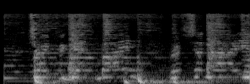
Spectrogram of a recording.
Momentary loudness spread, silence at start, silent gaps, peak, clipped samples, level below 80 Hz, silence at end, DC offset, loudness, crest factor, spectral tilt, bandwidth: 4 LU; 0.05 s; none; -12 dBFS; under 0.1%; -44 dBFS; 0 s; under 0.1%; -30 LUFS; 18 dB; -4.5 dB/octave; 11.5 kHz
